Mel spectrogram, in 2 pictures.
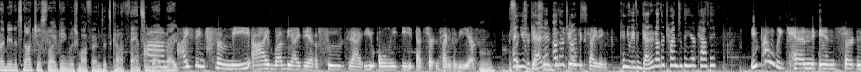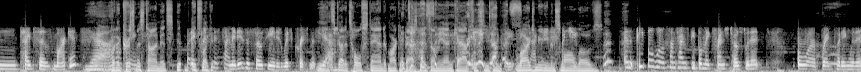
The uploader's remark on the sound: She called in this morning.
